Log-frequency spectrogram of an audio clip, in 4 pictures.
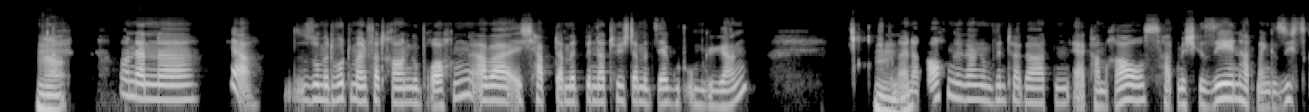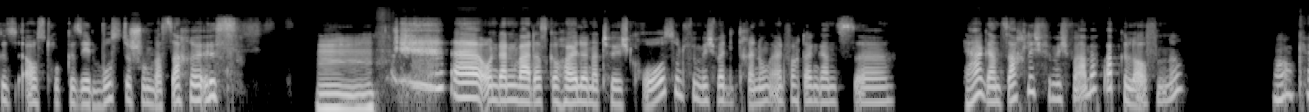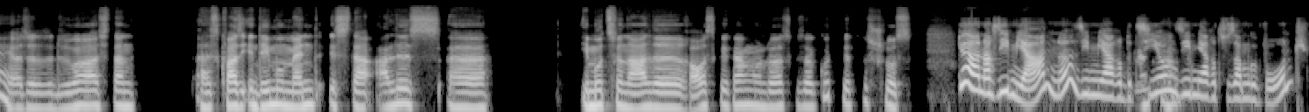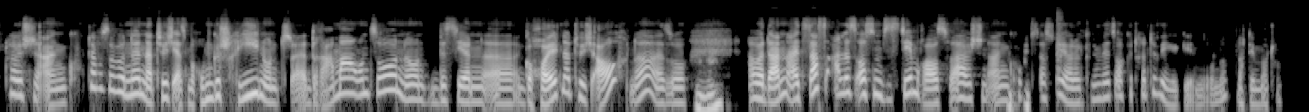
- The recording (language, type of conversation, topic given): German, podcast, Was hilft dir, nach einem Fehltritt wieder klarzukommen?
- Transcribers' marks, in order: other background noise; laughing while speaking: "Sache ist"; chuckle; unintelligible speech; chuckle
